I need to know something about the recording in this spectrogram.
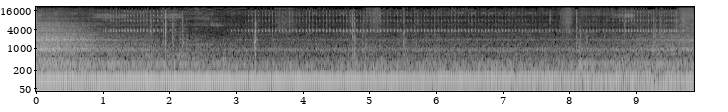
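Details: BMW E46 air conditioning running, with a rough, repetitive croaking about four times a second over a deep running hum. The cause is unknown.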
